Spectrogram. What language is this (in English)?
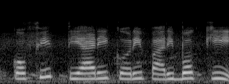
Odia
